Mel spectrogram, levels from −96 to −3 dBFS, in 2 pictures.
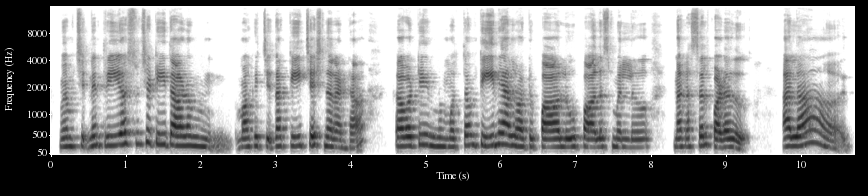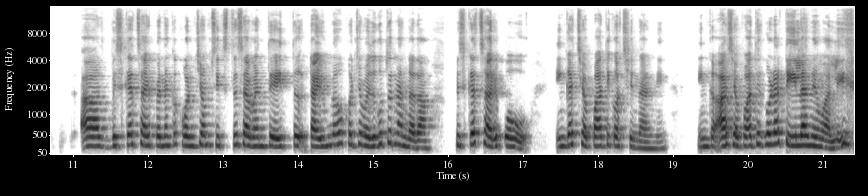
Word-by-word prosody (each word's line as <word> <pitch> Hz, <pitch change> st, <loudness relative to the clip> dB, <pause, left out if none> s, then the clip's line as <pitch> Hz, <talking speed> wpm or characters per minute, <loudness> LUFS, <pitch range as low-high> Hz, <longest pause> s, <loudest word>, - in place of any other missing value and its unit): మేం 215 Hz, +1 st, 0 dB
చి 220 Hz, -, -3 dB
నేను 240 Hz, +1 st, 0 dB
3 235 Hz, 0 st, -1 dB
ఇయర్స్ 275 Hz, +1 st, +2 dB
నుంచే, 280 Hz, +3 st, -3 dB
టీ 265 Hz, -, 0 dB
తాగడం 235 Hz, -1 st, +4 dB, 0.6 s
మాకిచ్చే 225 Hz, +2 st, -1 dB
నాకు 220 Hz, 0 st, -1 dB
టీ 225 Hz, -, 0 dB
ఇచ్చేశ్నరంట. 220 Hz, -6 st, -1 dB, 0.6 s
గాబట్టి 230 Hz, +3 st, +3 dB, 0.2 s
మ్ 220 Hz, -, 0 dB
మొత్తం 245 Hz, +5 st, -3 dB
టీనే 245 Hz, +3 st, +1 dB
అలవాటు. 215 Hz, -3 st, +1 dB, 0.2 s
పాలు, 205 Hz, +1 st, +4 dB, 0.2 s
పాల 200 Hz, 0 st, +2 dB
స్మెల్లు 195 Hz, -2 st, -5 dB, 0.5 s
నాకు 205 Hz, 0 st, 0 dB
అస్సలు 235 Hz, +3 st, -2 dB
పడదు. 200 Hz, -, +3 dB, 0.6 s
అలా 230 Hz, +3 st, +5 dB, 1.1 s
ఆహ్, 225 Hz, 0 st, +4 dB
బిస్కెట్స్ 250 Hz, +3 st, -2 dB
అయిపోయినం, 235 Hz, -1 st, -1 dB
క -, -, -4 dB
కొంచెం 235 Hz, +2 st, 0 dB
సిక్స్త్, 235 Hz, +1 st, -8 dB
సెవెంత్, 225 Hz, -1 st, 0 dB
ఎయిత్ 220 Hz, +2 st, -1 dB, 0.2 s
టైమ్‌లో 225 Hz, +5 st, +1 dB
కొంచెం 265 Hz, 0 st, -2 dB
ఎదుగుతున్నాం 265 Hz, +2 st, -1 dB
గదా! 185 Hz, 0 st, +2 dB, 0.4 s
బిస్కెట్స్ 270 Hz, +3 st, 0 dB
సరిపోవు. 220 Hz, -1 st, +3 dB, 0.5 s
ఇంకా 250 Hz, +4 st, +1 dB
చపాతీకొచ్చిందండి. 225 Hz, -, -2 dB, 0.5 s
ఇంక 210 Hz, +1 st, -3 dB
ఆ -, -, +9 dB
చపాతీ 235 Hz, +2 st, +2 dB
గూడా 275 Hz, +1 st, +5 dB
టీలనే 240 Hz, -2 st, +5 dB
మళ్ళీ. 180 Hz, +5 st, +1 dB
230 Hz, 130 wpm, -23 LUFS, 210-240 Hz, 1.1 s, ఆ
